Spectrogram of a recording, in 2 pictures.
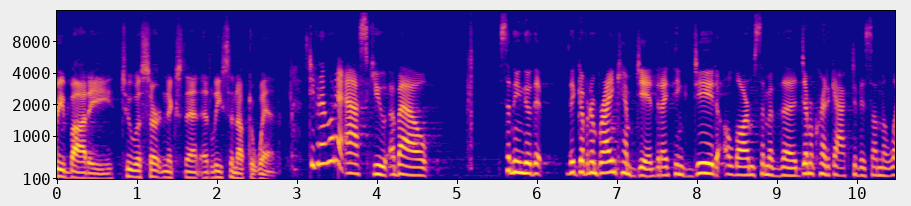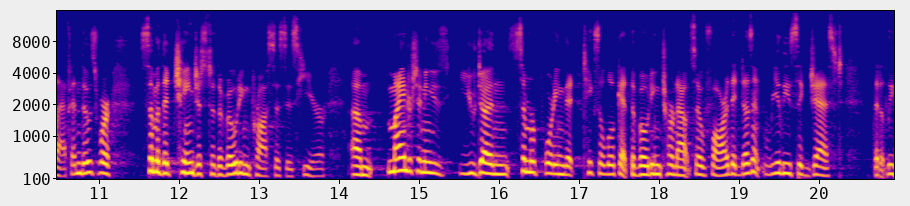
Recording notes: In a live show on Thursday, October 20th, at the Buckhead Theater in Atlanta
